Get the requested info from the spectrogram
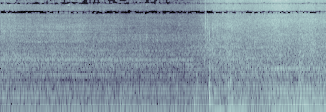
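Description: Car road and engine noise on a mountain road, a steady low rumble. About four seconds in it jumps to a louder, heavier rumble as an oncoming SUV passes close by.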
